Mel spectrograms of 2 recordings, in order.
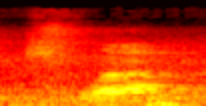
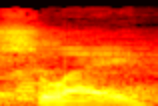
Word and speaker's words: Schley: Slock. Slock. See? Slock. That's not what you said. Slock. Slock. I said Schley. I think I said Schley.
